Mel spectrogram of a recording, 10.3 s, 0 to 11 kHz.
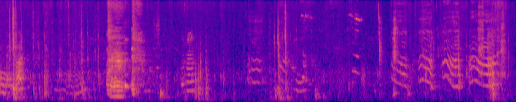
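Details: Five-week-old Airedale Terrier puppies, born 9 February 2014, give high, wavering whimpers and squeals that rise and fall in quick bends, scattered among short broadband scuffling and snuffling bursts.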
